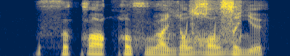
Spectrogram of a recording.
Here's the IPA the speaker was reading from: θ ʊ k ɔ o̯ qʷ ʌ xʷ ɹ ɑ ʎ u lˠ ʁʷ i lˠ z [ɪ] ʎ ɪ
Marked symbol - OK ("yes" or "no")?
no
